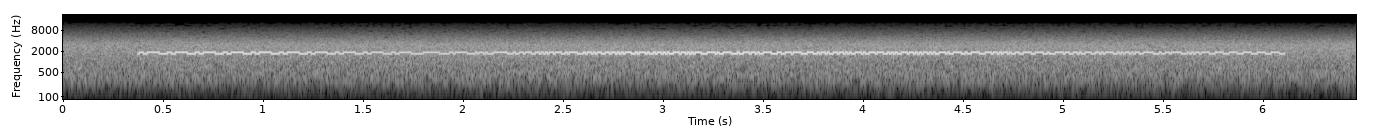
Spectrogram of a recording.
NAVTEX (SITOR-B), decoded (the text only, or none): ANDERS ZAL DE BEVOLKING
